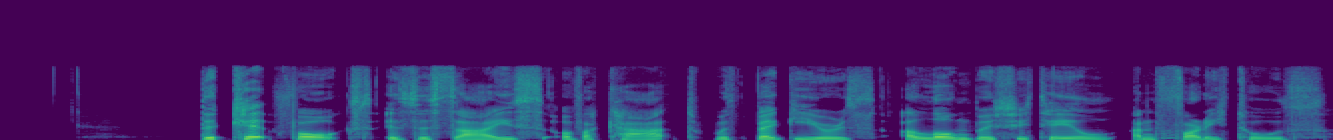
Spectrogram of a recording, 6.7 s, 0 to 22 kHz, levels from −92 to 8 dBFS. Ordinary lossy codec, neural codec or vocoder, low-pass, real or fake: none; none; none; real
